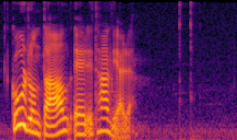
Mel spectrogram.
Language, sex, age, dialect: Faroese, female, 36-60, Norðuroyggjar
